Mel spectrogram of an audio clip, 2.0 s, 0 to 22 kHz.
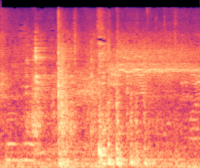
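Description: Dishes and cutlery clatter while being washed, recorded on 15 October 2020, with scattered clinks and knocks over a steady wash of running-water hiss and some faint background voices.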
